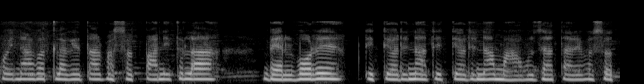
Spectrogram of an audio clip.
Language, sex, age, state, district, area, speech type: Assamese, female, 30-45, Assam, Barpeta, rural, spontaneous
